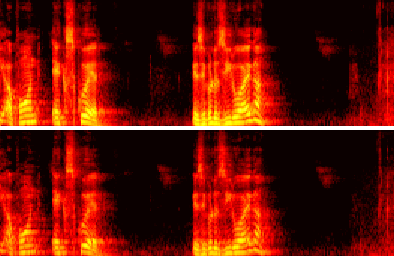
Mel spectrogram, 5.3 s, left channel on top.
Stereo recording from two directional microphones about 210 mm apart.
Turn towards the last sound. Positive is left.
turn(degrees=45)  # may be behind; listen again after turning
